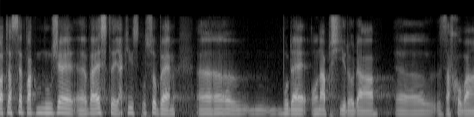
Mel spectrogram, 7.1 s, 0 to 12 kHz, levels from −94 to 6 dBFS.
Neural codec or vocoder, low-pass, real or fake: codec, 16 kHz, 0.8 kbps, ZipCodec; 7.2 kHz; fake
